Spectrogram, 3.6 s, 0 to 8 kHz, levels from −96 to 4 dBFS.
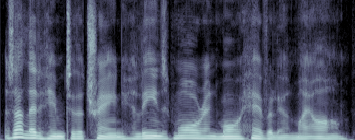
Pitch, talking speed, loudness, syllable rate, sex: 125 Hz, 270 wpm, -17 LUFS, 5.6 syllables/s, male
